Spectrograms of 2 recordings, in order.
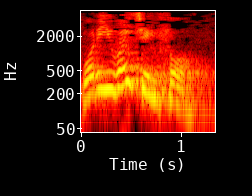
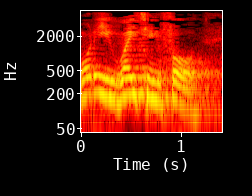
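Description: First: It sounds warm and encouraging. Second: It sounds like a probing, questioning demand. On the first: The listener is being urged to come along. "Or an invitation" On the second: The listener is being asked to explain the delay. "It can be an interrogation"

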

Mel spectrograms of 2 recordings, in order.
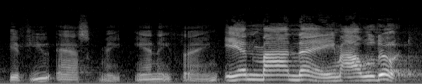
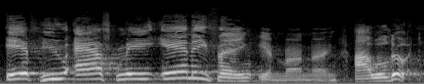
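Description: First: The emphasis falls on the last part. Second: The emphasis falls on the first part. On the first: The doing matters more than the asking. "the emphasis has always been on the last part of the verse" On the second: The asking matters more than the doing. "they'll emphasize the first, the exclusion of the last"

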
